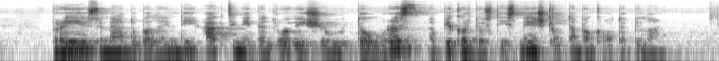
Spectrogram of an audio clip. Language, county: Lithuanian, Vilnius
